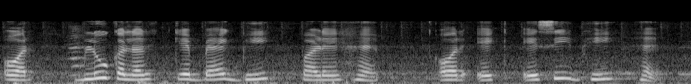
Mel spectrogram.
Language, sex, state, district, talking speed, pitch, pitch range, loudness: Hindi, female, Madhya Pradesh, Dhar, 115 wpm, 225 Hz, 210-255 Hz, -17 LUFS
